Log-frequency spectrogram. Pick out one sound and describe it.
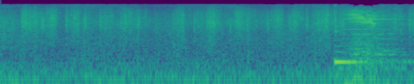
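Footsteps run over rock and grass.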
